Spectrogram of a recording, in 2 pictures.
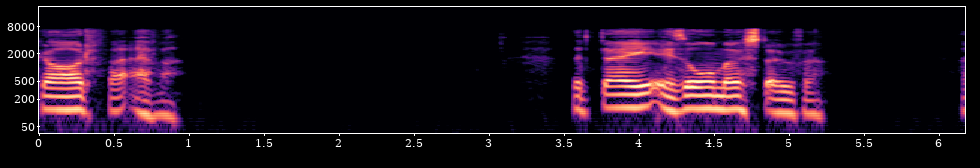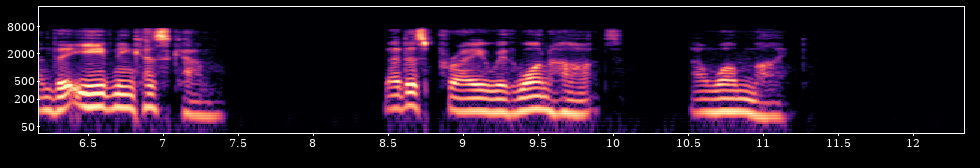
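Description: A man speaks calmly into a clip-on microphone, close by, with pauses.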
